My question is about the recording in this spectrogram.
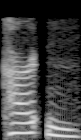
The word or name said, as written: carton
